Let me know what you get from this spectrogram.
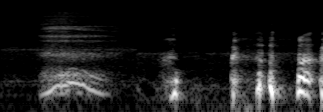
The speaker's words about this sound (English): He coughs. When he does this, his whole body trembles and aches.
